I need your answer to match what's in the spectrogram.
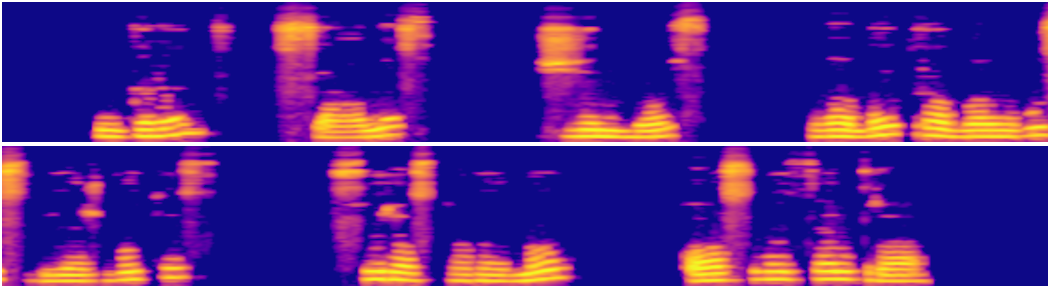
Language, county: Lithuanian, Vilnius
